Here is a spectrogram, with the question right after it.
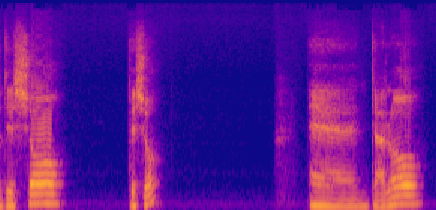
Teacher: I had a rising intonation when I said desho and daro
